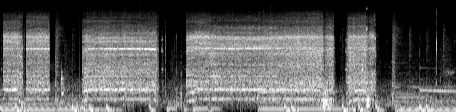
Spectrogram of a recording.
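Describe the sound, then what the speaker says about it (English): A power drill drilling holes to install a vehicle awning whines in long loud bursts with brief pauses between, its motor pitch shifting as it bites in, ending in a lower steady hum. "Just finished the first side here, drill both holes in."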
